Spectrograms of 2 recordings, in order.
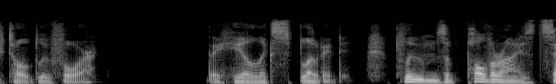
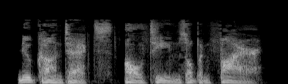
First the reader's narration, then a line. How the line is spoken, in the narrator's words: he barked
